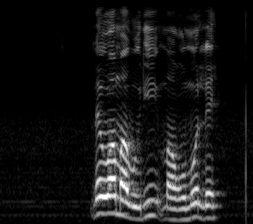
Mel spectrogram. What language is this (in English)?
Northern Sotho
